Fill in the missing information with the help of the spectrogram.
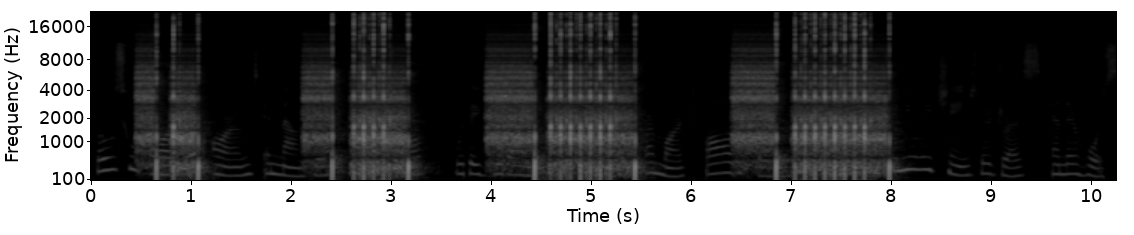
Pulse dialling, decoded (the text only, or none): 1 4 7 8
